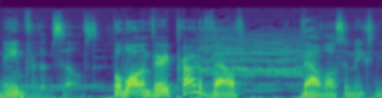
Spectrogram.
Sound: sounds of kids cheering

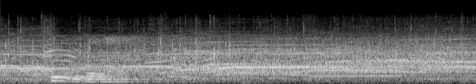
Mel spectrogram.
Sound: applause

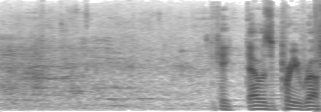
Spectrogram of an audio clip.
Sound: congregation laughing; congregation converse

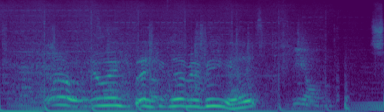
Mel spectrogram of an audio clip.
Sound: yawning

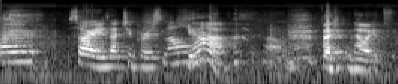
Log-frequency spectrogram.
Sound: laugh

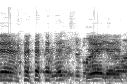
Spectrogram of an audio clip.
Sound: laughing

